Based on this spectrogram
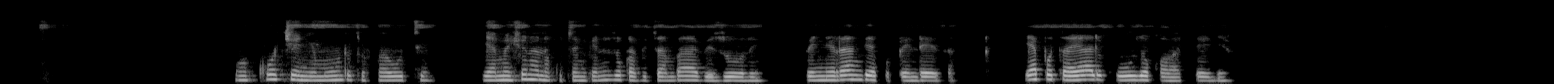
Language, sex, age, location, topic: Swahili, female, 25-35, Dar es Salaam, finance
